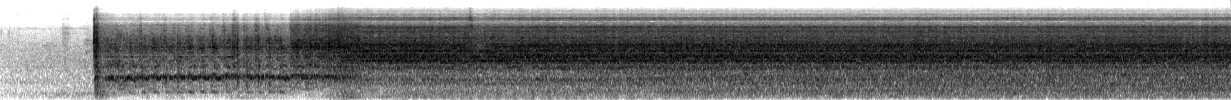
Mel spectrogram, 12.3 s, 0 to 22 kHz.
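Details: Carbureted Ford Mustang muscle car, sitting since 1993, after flushing bad gas and sediment from the fuel line (inline filter at carburetor): cranks briefly, fires cleanly in about one second, settles to a steady, even idle with no stumble; normal start and idle.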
